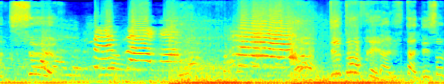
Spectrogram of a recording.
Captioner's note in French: Pleurs d'enfant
